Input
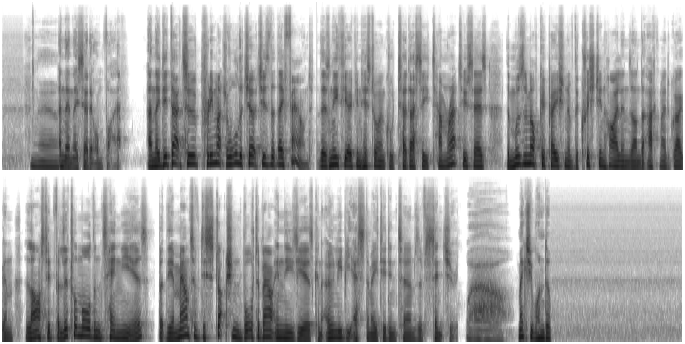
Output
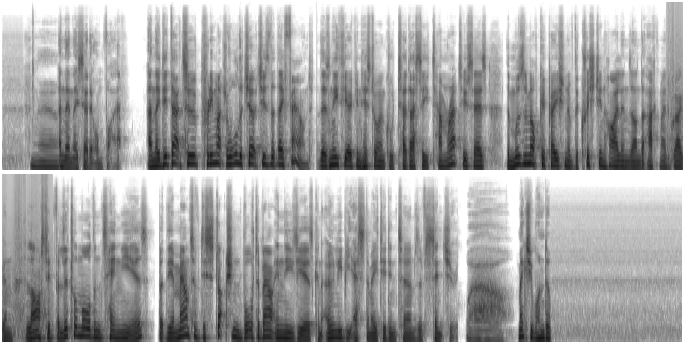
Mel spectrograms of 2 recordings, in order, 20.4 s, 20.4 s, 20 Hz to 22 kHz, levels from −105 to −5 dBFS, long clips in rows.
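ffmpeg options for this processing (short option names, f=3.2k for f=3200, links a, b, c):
-filter_complex "[0:a]asettb=1/sr,asplit=3[a][b][c];[a]atrim=end=9.954[d];[b]atrim=start=9.95:end=10.97,asetpts=PTS-STARTPTS,afade=t=in:d=0.004:c=qsin,afade=t=out:st=1.016:d=0.004:c=qsin,aeval=exprs='val(0)+0.5*0.0237*sgn(val(0))':c=same[e];[c]atrim=start=10.966[f];[d][e]acrossfade=d=0.004:c1=hsin:c2=qsin[g];[g][f]acrossfade=d=0.004:c1=qsin:c2=hsin"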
